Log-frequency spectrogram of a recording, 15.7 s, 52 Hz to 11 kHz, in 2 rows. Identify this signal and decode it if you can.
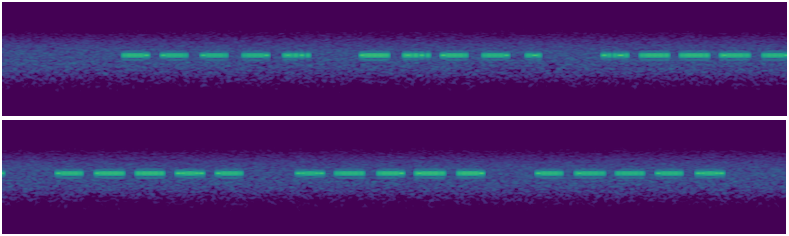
Hellschreiber (Feld-Hell, 122.5 baud), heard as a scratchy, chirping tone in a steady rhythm, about 900 Hz. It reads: 96697 27691 43359 62806 03959 65860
